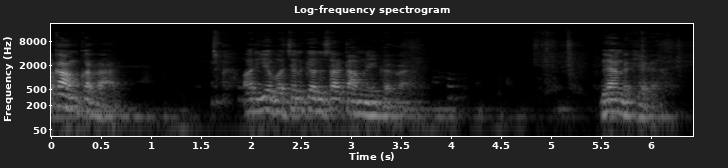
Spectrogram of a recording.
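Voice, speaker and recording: A man speaks in a raised, projected voice. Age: 60s. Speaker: pastor. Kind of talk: sermon.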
